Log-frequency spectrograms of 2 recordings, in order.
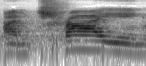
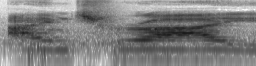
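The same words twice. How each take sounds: First: It is said at normal speed. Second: It is said very slowly and slurred.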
